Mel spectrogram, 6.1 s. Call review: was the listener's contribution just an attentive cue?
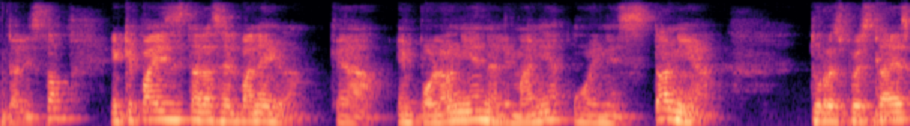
No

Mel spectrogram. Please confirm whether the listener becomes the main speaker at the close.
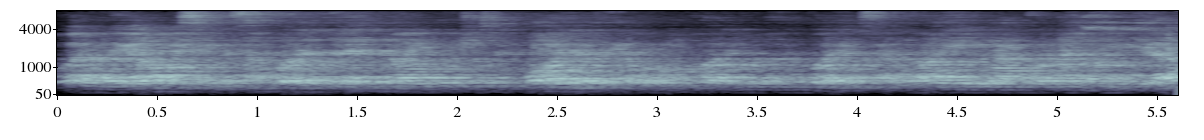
No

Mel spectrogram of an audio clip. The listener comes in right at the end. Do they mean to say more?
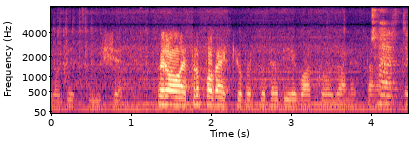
Yes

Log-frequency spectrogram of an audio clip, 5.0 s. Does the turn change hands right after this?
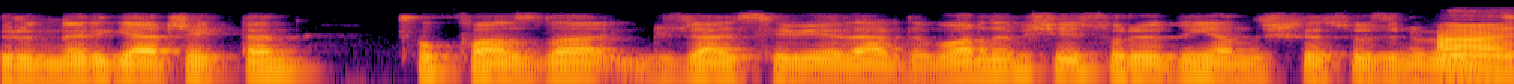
Yes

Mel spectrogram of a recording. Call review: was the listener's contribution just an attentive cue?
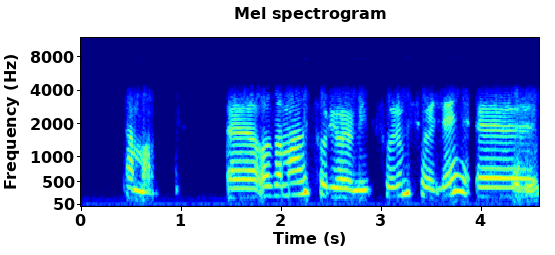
Yes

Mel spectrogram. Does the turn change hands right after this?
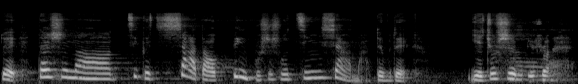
No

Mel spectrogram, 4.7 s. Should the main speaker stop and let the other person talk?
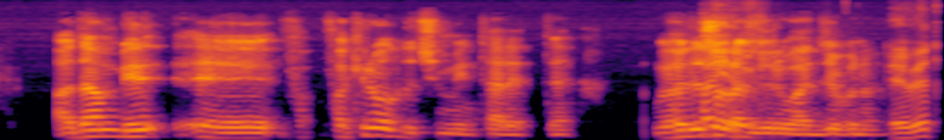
Yes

